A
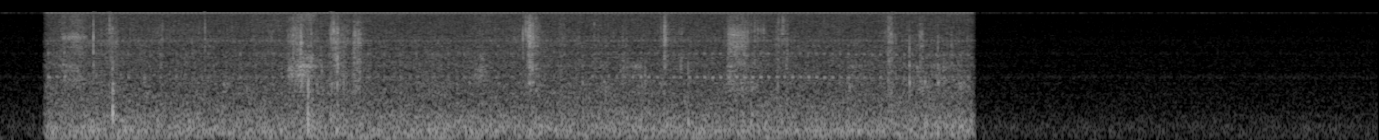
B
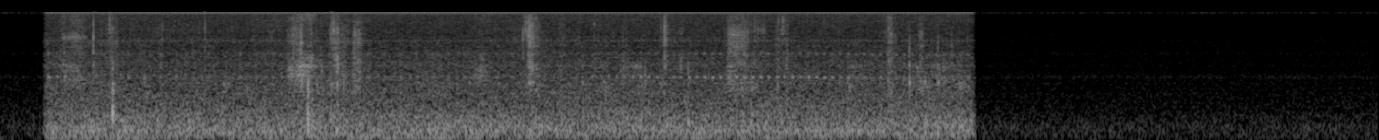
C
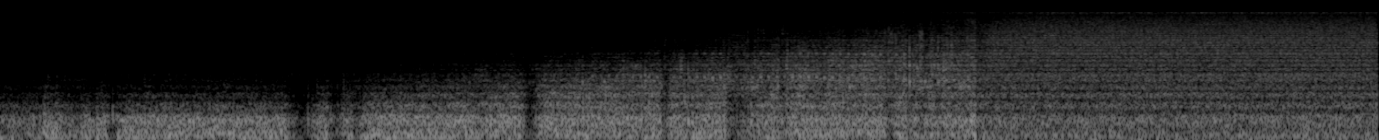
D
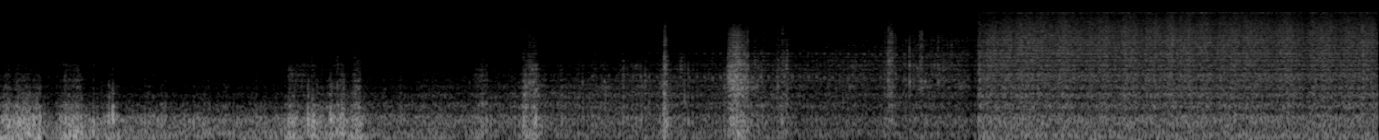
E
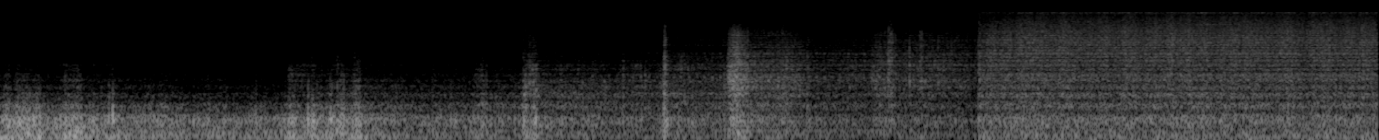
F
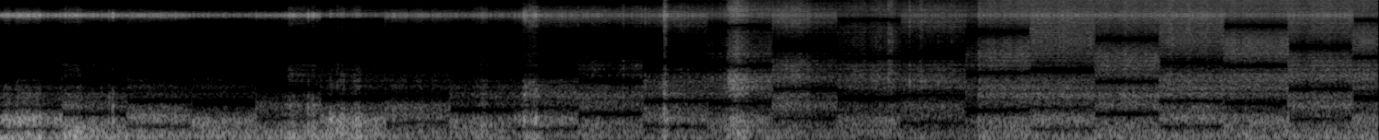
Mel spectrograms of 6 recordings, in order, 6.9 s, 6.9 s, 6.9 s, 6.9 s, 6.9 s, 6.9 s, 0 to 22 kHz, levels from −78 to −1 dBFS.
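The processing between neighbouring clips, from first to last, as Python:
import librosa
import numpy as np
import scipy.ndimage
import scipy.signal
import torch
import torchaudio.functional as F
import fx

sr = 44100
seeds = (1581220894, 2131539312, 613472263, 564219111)

y1 = fx.dynamic_eq(x, sr, hz=7800.0, q=0.83, threshold_db=-42.0, ratio=4.0, max_db=-5)
y1 = F.gain(torch.from_numpy(y1), -3.0).numpy()
y2 = y1 + 0.44 * np.pad(y1, (int(2.1 * sr / 1000.0), 0))[:len(y1)]
y2 = fx.over_compress(y2, sr, threshold_db=-44.0, ratio=-1.0)
y2 = fx.filter_sweep_lowpass(y2, sr, from_hz=580.0, to_hz=10000.0, start_s=1.47, end_s=5.22, q=0.74)
y2 = F.gain(torch.from_numpy(y2), 7.5).numpy()
y3 = fx.over_compress(y2, sr, threshold_db=-46.0, ratio=-0.5)
y3 = F.gain(torch.from_numpy(y3), 8.0).numpy()
y4 = y3 + 10.0 ** (-13.0 / 20.0) * np.pad(y3, (int(714 * sr / 1000.0), 0))[:len(y3)]
y4 = fx.rev_gated(y4, sr, seeds[0], gate_ms=340, shape='flat', drr_db=5.5)
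y4 = F.gain(torch.from_numpy(y4), -1.0).numpy()
y5 = fx.echo_feedback(y4, sr, ms=312, feedback_pct=52, wet_db=-11.0)
y5 = (np.kron(y5[::3], np.eye(3)[0]) * 3)[:len(y5)]
y5 = fx.phaser_held(y5, sr, hz=3.1, low_hz=880.0, high_hz=4800.0)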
